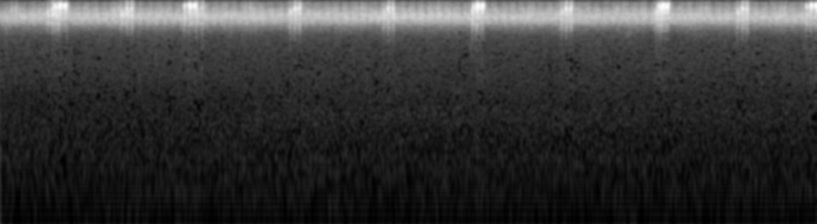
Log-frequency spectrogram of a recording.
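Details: Crickets chirping on a starry night: a steady, very high-pitched shrill trill runs throughout, broken by louder, sharper chirp bursts that come unevenly, about once a second. No other sounds.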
